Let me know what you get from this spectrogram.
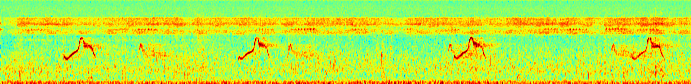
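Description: Tropical forest ambience: a bird gives a rising call, sweeping up and dropping back, four times about every three to four seconds, with fainter short notes in between, over a steady high insect hum.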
